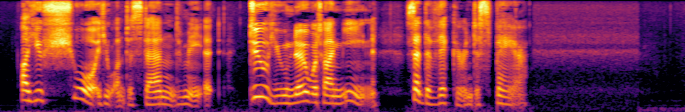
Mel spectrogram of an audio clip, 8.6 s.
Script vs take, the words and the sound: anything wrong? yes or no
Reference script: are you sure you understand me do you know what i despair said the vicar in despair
yes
